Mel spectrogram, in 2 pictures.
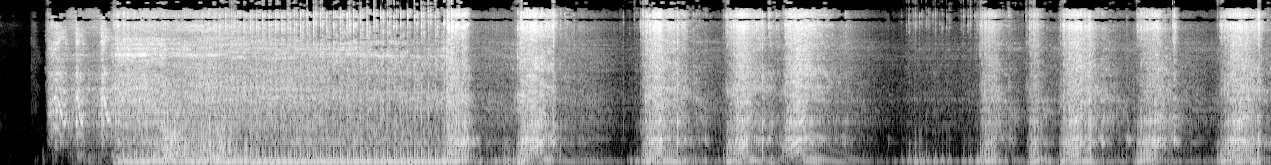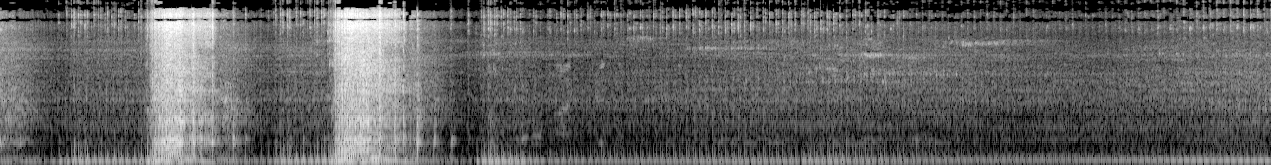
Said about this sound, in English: So I'm going to let you hear first start up of the bike.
